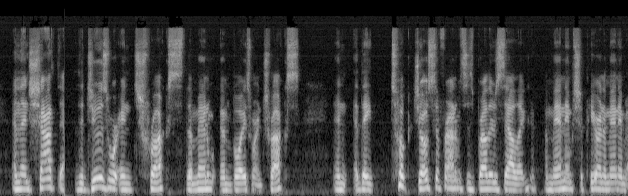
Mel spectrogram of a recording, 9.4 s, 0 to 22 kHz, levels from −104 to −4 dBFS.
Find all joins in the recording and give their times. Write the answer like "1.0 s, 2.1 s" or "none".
1.1 s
